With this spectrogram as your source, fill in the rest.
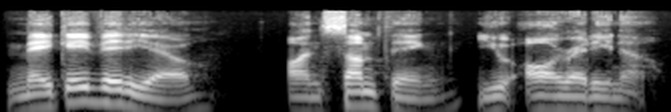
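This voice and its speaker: A man with a deep, animated voice and a moderate pace gives an informal motivational coaching talk live to an online audience. Speaking directly to his listeners, he repeats key phrases for emphasis, recorded in clean studio sound without echo.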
